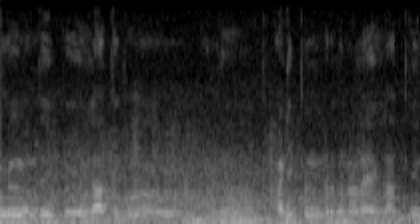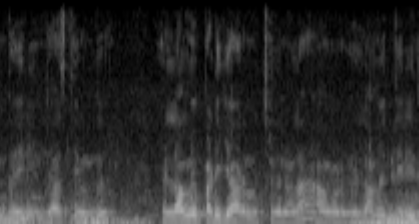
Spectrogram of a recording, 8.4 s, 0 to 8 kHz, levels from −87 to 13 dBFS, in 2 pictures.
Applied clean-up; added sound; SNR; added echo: none; Thunder; 3 dB; none.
